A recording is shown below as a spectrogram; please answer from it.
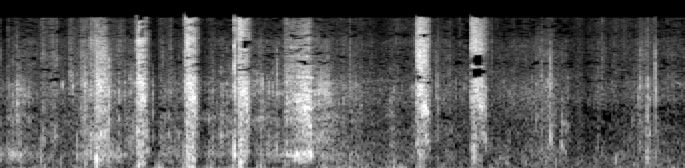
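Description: Roasted chickpeas clicking and rattling against a metal bucket as monkeys grab handfuls and the bucket is handled: a quick, irregular series of sharp clicks.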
